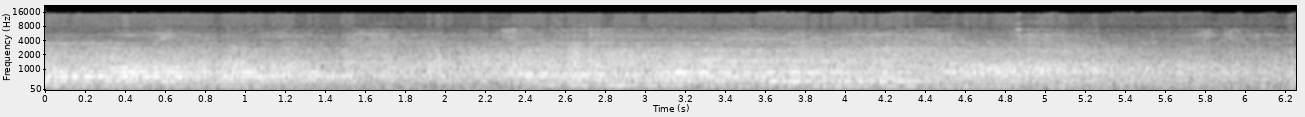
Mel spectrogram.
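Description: Ice skates scrape and glide across the ice in a large echoing hall.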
